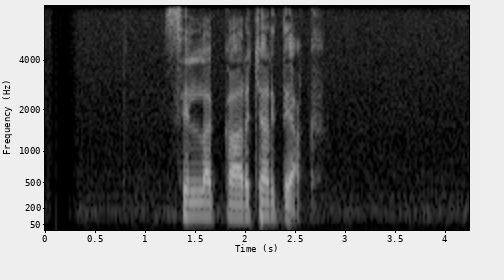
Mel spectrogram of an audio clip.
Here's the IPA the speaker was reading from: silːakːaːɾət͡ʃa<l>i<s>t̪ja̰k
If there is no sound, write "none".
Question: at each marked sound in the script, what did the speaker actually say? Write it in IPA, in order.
ɾ, none

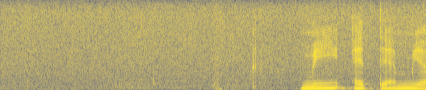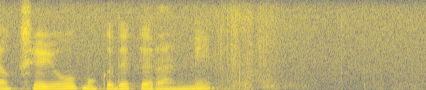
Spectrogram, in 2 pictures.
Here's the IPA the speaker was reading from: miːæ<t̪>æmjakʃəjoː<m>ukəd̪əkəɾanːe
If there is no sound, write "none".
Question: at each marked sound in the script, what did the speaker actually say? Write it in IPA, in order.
t̪, m

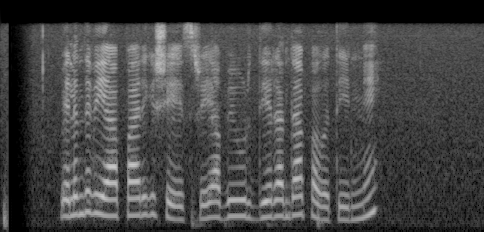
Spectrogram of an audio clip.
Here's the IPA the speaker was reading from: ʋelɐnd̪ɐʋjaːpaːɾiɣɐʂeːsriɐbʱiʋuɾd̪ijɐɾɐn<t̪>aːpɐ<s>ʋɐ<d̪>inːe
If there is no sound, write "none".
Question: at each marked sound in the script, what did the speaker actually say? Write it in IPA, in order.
d̪, none, t̪

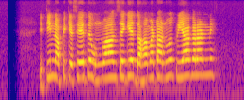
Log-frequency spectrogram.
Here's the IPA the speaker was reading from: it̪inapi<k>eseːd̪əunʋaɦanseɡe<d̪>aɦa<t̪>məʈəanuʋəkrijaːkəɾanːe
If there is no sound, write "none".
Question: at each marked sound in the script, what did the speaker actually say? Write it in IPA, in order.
k, d̪, none

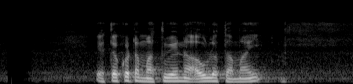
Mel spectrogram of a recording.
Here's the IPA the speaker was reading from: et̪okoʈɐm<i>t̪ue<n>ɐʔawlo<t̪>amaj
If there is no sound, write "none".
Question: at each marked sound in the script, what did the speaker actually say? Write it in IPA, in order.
a, n, t̪

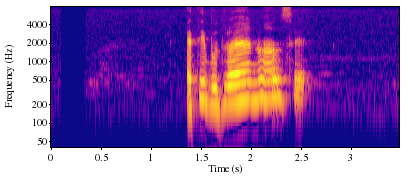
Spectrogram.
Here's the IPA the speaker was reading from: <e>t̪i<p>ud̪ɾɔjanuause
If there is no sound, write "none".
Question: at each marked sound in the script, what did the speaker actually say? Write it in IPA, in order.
e, b

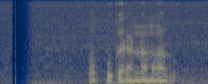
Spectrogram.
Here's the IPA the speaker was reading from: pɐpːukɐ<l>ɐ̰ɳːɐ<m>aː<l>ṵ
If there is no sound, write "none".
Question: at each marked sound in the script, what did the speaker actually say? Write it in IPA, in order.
ɾ, m, ɾ

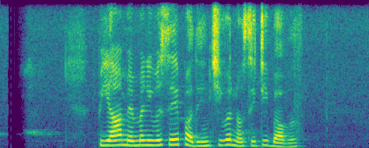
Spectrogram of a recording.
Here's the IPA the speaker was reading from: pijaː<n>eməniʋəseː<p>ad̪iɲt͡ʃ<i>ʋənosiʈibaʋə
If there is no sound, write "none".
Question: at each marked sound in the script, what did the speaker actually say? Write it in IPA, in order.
m, p, i

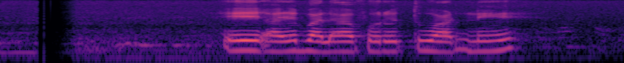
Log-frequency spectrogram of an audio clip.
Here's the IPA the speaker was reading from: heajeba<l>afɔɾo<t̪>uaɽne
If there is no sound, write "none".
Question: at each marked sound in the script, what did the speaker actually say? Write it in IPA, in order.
l, t̪

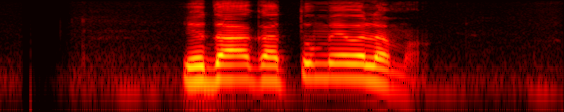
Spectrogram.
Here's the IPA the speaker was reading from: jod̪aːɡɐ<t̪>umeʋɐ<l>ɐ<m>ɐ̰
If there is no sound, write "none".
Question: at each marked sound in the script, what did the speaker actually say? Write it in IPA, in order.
t̪, l, m

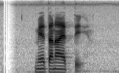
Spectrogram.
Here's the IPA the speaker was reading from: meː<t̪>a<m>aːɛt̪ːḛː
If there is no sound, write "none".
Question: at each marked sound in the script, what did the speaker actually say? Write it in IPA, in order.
t̪, n

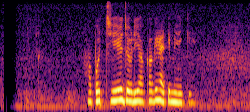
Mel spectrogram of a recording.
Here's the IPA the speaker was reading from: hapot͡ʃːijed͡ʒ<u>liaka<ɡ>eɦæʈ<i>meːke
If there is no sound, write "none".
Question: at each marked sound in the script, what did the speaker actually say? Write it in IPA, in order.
o, ɡ, i

